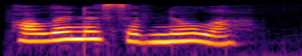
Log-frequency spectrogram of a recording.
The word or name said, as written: Paulinus of Nola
